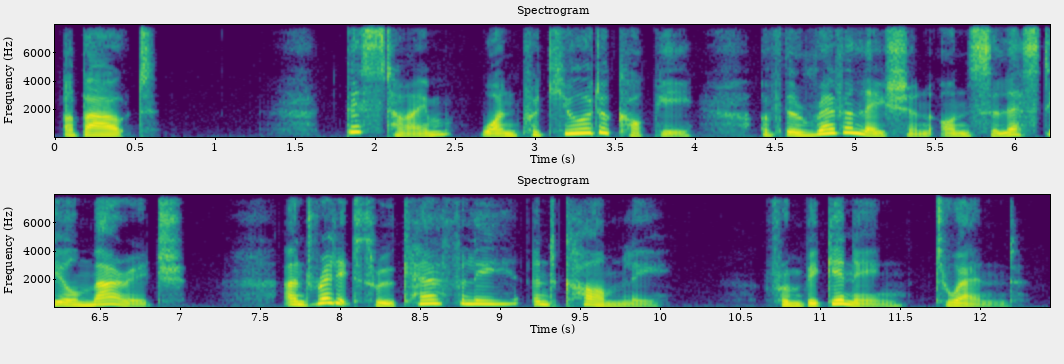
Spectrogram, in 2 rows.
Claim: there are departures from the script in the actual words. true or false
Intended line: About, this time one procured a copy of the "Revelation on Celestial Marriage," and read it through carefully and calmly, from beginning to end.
false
